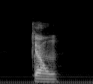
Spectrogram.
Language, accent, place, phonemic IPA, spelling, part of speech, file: French, France, Lyon, /ka.ɔ̃/, kaon, noun, LL-Q150 (fra)-kaon.wav
- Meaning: kaon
